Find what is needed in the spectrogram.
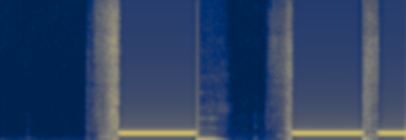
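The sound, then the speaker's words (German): Two censorship bleeps, each a steady, pure mid-pitched tone lasting about half a second, switching on and off abruptly between brief cut-off sounds. “Ja, piep das mal.”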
